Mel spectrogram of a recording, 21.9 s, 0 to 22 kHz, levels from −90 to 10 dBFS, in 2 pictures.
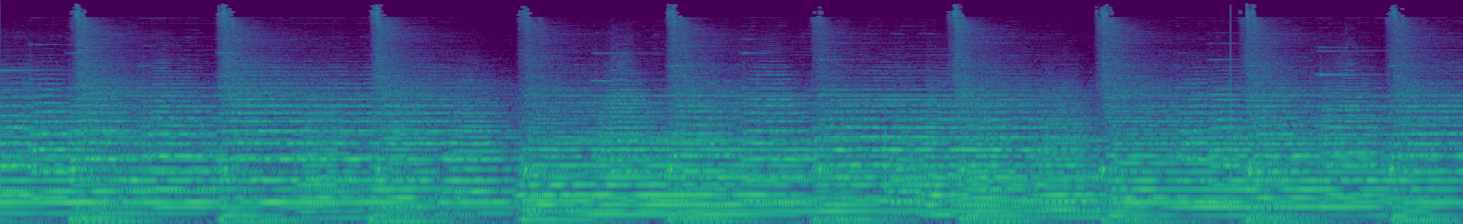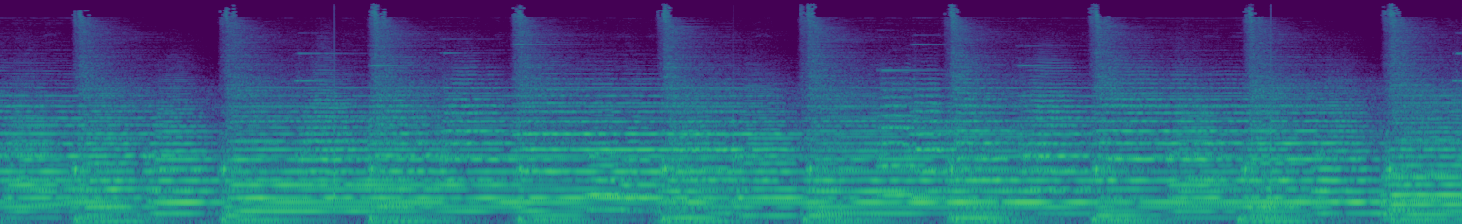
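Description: At 6.64, 9.23, 13.48, 16.47, 17.28 and 20.50 s the sound jumps slightly ahead, losing a few milliseconds each time: around 15 ms at the first and last, around 10 ms at 16.47 s, and only a handful elsewhere. This is likely a dropped buffer (overrun), where samples were overwritten before being read and the surrounding audio was spliced together. Unlike a dropout, there is no silent gap, only the abrupt join.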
